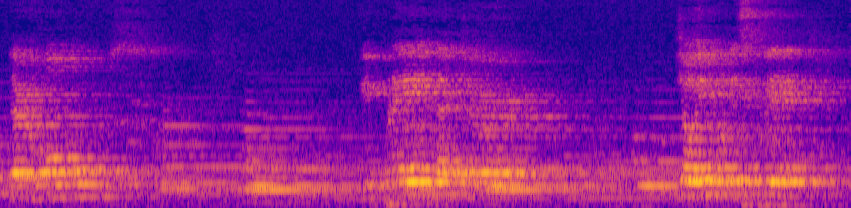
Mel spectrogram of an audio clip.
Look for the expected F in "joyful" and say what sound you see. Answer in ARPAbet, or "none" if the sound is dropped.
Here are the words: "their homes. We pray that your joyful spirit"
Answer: none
